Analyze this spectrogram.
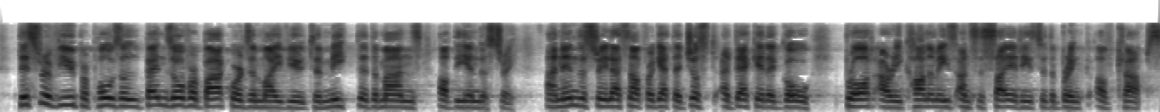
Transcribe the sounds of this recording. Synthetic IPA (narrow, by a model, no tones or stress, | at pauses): ðɪsɹɪvjʉːpʰɹ̥əpʰoʊzəlˠbɛ̃ndzoʊvə˞bakwə˞dzɪ̃nmaɪvjʉːɾʰəmit̪̚ðədɪmãndzəvðiɪ̃ndəstɹ̥i | ə̃nɪ̃ndəstɹ̥ilətsnətfə˞ɡɛt̪̚ðət̚d̥ʒ̥ʌstədɛkeɪɾəɡoʊ | b̥ɹɔːɾa̰ʊə˞ɪkʰɑnəmizə̃nsəsaɪəɾiz̥tʰəðəbɹɪ̃ŋkəv̥kʰl̥aps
